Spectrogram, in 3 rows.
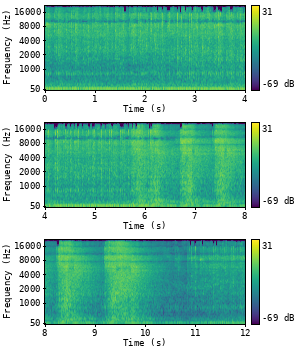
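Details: New ProCharged LS stroker with Callies crank and rods, 12.5:1 DSS pistons, ported 823 heads and BTR Stage 4 V2 cam, running after 12-1 crank-trigger start troubles: a deep, steady idle with throttle blips that rise and settle cleanly; runs normally.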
